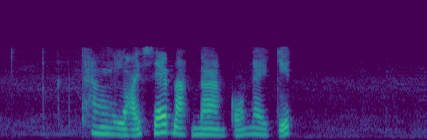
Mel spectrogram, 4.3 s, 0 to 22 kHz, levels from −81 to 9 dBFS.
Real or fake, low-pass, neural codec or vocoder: fake; 5.4 kHz; codec, 44.1 kHz, 3.4 kbps, Pupu-Codec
